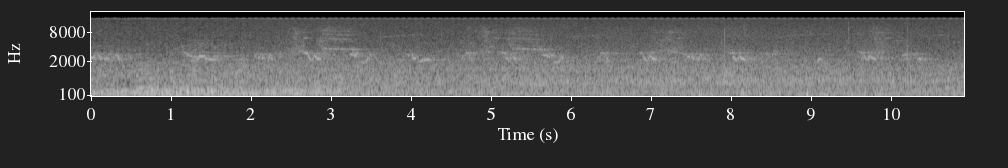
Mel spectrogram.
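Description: Outdoor ambience of a backyard lawn: a bird gives short chirps again and again, every second or so, over a steady background hiss.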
